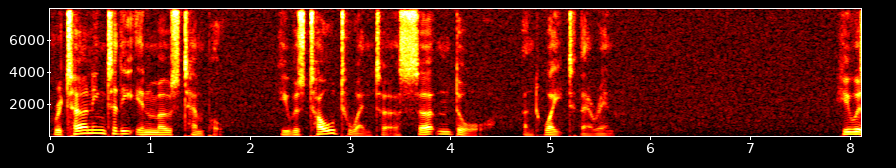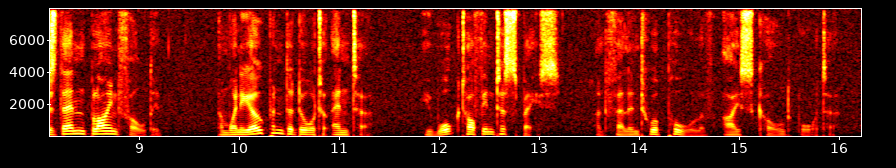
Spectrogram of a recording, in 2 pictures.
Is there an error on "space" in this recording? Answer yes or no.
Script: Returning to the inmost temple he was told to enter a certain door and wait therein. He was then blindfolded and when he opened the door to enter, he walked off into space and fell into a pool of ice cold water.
no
